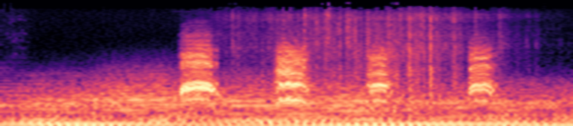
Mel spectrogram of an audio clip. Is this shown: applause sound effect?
no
